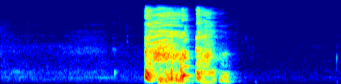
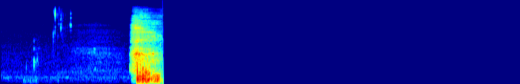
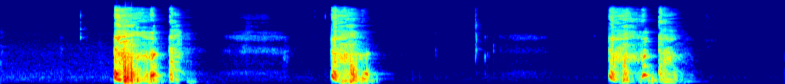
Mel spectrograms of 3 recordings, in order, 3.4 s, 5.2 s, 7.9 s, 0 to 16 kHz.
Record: {"cough_length": "3.4 s", "cough_amplitude": 26177, "cough_signal_mean_std_ratio": 0.32, "exhalation_length": "5.2 s", "exhalation_amplitude": 31537, "exhalation_signal_mean_std_ratio": 0.16, "three_cough_length": "7.9 s", "three_cough_amplitude": 32768, "three_cough_signal_mean_std_ratio": 0.25, "survey_phase": "beta (2021-08-13 to 2022-03-07)", "age": "18-44", "gender": "Female", "wearing_mask": "No", "symptom_new_continuous_cough": true, "symptom_runny_or_blocked_nose": true, "symptom_shortness_of_breath": true, "symptom_sore_throat": true, "symptom_onset": "3 days", "smoker_status": "Never smoked", "respiratory_condition_asthma": false, "respiratory_condition_other": false, "recruitment_source": "Test and Trace", "submission_delay": "1 day", "covid_test_result": "Positive", "covid_test_method": "RT-qPCR", "covid_ct_value": 25.5, "covid_ct_gene": "N gene"}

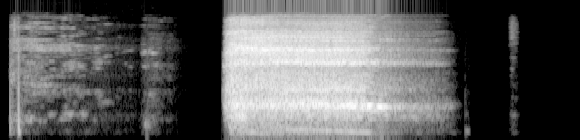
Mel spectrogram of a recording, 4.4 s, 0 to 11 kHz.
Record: {"exhalation_length": "4.4 s", "exhalation_amplitude": 29202, "exhalation_signal_mean_std_ratio": 0.47, "survey_phase": "beta (2021-08-13 to 2022-03-07)", "age": "18-44", "gender": "Male", "wearing_mask": "No", "symptom_cough_any": true, "symptom_new_continuous_cough": true, "symptom_headache": true, "smoker_status": "Never smoked", "respiratory_condition_asthma": false, "respiratory_condition_other": false, "recruitment_source": "Test and Trace", "submission_delay": "2 days", "covid_test_result": "Negative", "covid_test_method": "RT-qPCR"}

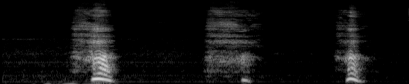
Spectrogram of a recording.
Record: {"exhalation_length": "4.1 s", "exhalation_amplitude": 32768, "exhalation_signal_mean_std_ratio": 0.27, "survey_phase": "beta (2021-08-13 to 2022-03-07)", "age": "45-64", "gender": "Female", "wearing_mask": "No", "symptom_cough_any": true, "symptom_new_continuous_cough": true, "symptom_runny_or_blocked_nose": true, "symptom_shortness_of_breath": true, "symptom_sore_throat": true, "symptom_diarrhoea": true, "symptom_fever_high_temperature": true, "symptom_headache": true, "symptom_onset": "5 days", "smoker_status": "Never smoked", "respiratory_condition_asthma": true, "respiratory_condition_other": false, "recruitment_source": "Test and Trace", "submission_delay": "3 days", "covid_test_result": "Positive", "covid_test_method": "RT-qPCR", "covid_ct_value": 27.2, "covid_ct_gene": "N gene"}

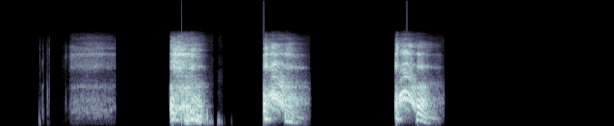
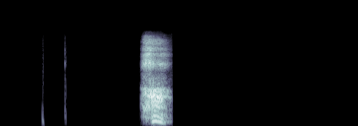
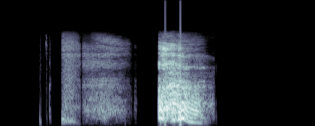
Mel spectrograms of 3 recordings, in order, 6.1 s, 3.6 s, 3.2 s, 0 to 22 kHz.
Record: {"three_cough_length": "6.1 s", "three_cough_amplitude": 32767, "three_cough_signal_mean_std_ratio": 0.34, "exhalation_length": "3.6 s", "exhalation_amplitude": 28535, "exhalation_signal_mean_std_ratio": 0.2, "cough_length": "3.2 s", "cough_amplitude": 29359, "cough_signal_mean_std_ratio": 0.32, "survey_phase": "beta (2021-08-13 to 2022-03-07)", "age": "45-64", "gender": "Male", "wearing_mask": "No", "symptom_none": true, "smoker_status": "Ex-smoker", "respiratory_condition_asthma": false, "respiratory_condition_other": false, "recruitment_source": "REACT", "submission_delay": "1 day", "covid_test_result": "Negative", "covid_test_method": "RT-qPCR", "influenza_a_test_result": "Unknown/Void", "influenza_b_test_result": "Unknown/Void"}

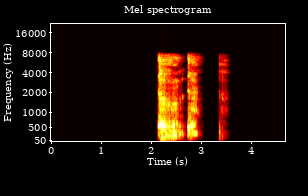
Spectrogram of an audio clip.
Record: {"cough_length": "4.7 s", "cough_amplitude": 32767, "cough_signal_mean_std_ratio": 0.31, "survey_phase": "beta (2021-08-13 to 2022-03-07)", "age": "18-44", "gender": "Female", "wearing_mask": "No", "symptom_cough_any": true, "symptom_runny_or_blocked_nose": true, "symptom_shortness_of_breath": true, "symptom_sore_throat": true, "symptom_onset": "4 days", "smoker_status": "Current smoker (1 to 10 cigarettes per day)", "respiratory_condition_asthma": false, "respiratory_condition_other": false, "recruitment_source": "Test and Trace", "submission_delay": "1 day", "covid_test_result": "Negative", "covid_test_method": "RT-qPCR"}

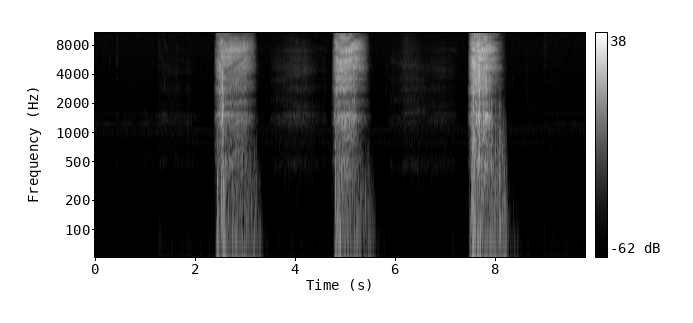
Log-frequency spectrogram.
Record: {"exhalation_length": "9.8 s", "exhalation_amplitude": 32767, "exhalation_signal_mean_std_ratio": 0.33, "survey_phase": "alpha (2021-03-01 to 2021-08-12)", "age": "18-44", "gender": "Male", "wearing_mask": "No", "symptom_cough_any": true, "symptom_shortness_of_breath": true, "symptom_fatigue": true, "symptom_headache": true, "symptom_loss_of_taste": true, "symptom_onset": "6 days", "smoker_status": "Ex-smoker", "respiratory_condition_asthma": false, "respiratory_condition_other": true, "recruitment_source": "REACT", "submission_delay": "1 day", "covid_test_result": "Positive", "covid_test_method": "RT-qPCR", "covid_ct_value": 21.0, "covid_ct_gene": "N gene"}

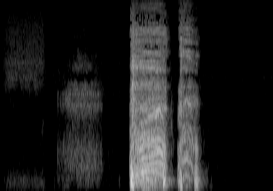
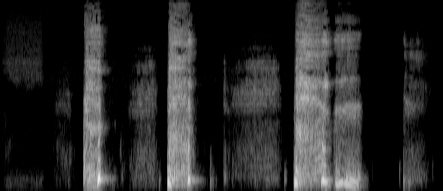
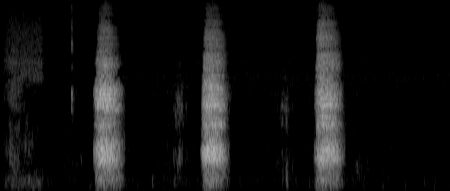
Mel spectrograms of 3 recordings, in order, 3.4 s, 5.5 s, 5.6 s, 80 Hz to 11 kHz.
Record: {"cough_length": "3.4 s", "cough_amplitude": 22491, "cough_signal_mean_std_ratio": 0.33, "three_cough_length": "5.5 s", "three_cough_amplitude": 32768, "three_cough_signal_mean_std_ratio": 0.32, "exhalation_length": "5.6 s", "exhalation_amplitude": 6830, "exhalation_signal_mean_std_ratio": 0.31, "survey_phase": "beta (2021-08-13 to 2022-03-07)", "age": "45-64", "gender": "Male", "wearing_mask": "No", "symptom_cough_any": true, "symptom_runny_or_blocked_nose": true, "symptom_sore_throat": true, "symptom_fatigue": true, "symptom_fever_high_temperature": true, "symptom_headache": true, "symptom_other": true, "smoker_status": "Never smoked", "respiratory_condition_asthma": false, "respiratory_condition_other": false, "recruitment_source": "Test and Trace", "submission_delay": "1 day", "covid_test_result": "Positive", "covid_test_method": "RT-qPCR", "covid_ct_value": 18.1, "covid_ct_gene": "ORF1ab gene", "covid_ct_mean": 18.3, "covid_viral_load": "960000 copies/ml", "covid_viral_load_category": "Low viral load (10K-1M copies/ml)"}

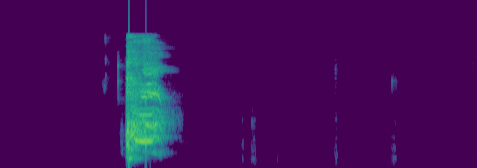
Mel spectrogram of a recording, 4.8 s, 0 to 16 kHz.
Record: {"cough_length": "4.8 s", "cough_amplitude": 28061, "cough_signal_mean_std_ratio": 0.23, "survey_phase": "beta (2021-08-13 to 2022-03-07)", "age": "45-64", "gender": "Male", "wearing_mask": "No", "symptom_none": true, "smoker_status": "Ex-smoker", "respiratory_condition_asthma": false, "respiratory_condition_other": false, "recruitment_source": "REACT", "submission_delay": "2 days", "covid_test_result": "Negative", "covid_test_method": "RT-qPCR", "influenza_a_test_result": "Negative", "influenza_b_test_result": "Negative"}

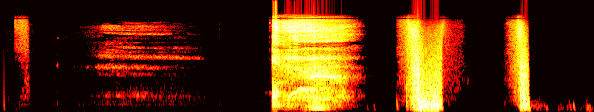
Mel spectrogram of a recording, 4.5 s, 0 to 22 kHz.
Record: {"cough_length": "4.5 s", "cough_amplitude": 32768, "cough_signal_mean_std_ratio": 0.36, "survey_phase": "beta (2021-08-13 to 2022-03-07)", "age": "45-64", "gender": "Female", "wearing_mask": "No", "symptom_none": true, "smoker_status": "Never smoked", "respiratory_condition_asthma": false, "respiratory_condition_other": false, "recruitment_source": "REACT", "submission_delay": "1 day", "covid_test_result": "Negative", "covid_test_method": "RT-qPCR", "influenza_a_test_result": "Unknown/Void", "influenza_b_test_result": "Unknown/Void"}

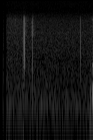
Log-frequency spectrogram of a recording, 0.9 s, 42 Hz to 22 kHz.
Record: {"three_cough_length": "0.9 s", "three_cough_amplitude": 1662, "three_cough_signal_mean_std_ratio": 0.25, "survey_phase": "beta (2021-08-13 to 2022-03-07)", "age": "18-44", "gender": "Female", "wearing_mask": "No", "symptom_cough_any": true, "symptom_new_continuous_cough": true, "symptom_runny_or_blocked_nose": true, "symptom_sore_throat": true, "symptom_fatigue": true, "symptom_fever_high_temperature": true, "symptom_headache": true, "symptom_onset": "3 days", "smoker_status": "Never smoked", "respiratory_condition_asthma": false, "respiratory_condition_other": false, "recruitment_source": "Test and Trace", "submission_delay": "2 days", "covid_test_result": "Positive", "covid_test_method": "RT-qPCR"}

